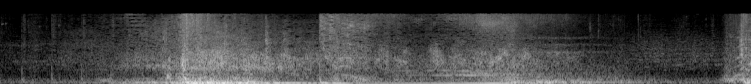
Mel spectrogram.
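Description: A magical blast bursts with a loud rushing whoosh and crackle.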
